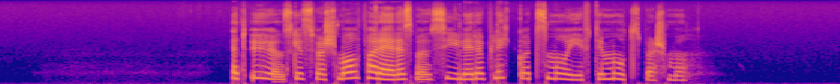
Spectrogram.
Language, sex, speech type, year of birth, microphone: Norwegian, female, read, 1982, Sennheiser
